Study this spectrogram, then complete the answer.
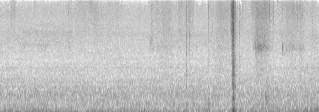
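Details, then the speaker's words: Used Toyota Camry LE on a test drive, in-cabin under acceleration: steady low rumble pulling evenly with no knocks, misses or whines; throttle response quick, transmission shifting fine; normal. "Throttle's good. Throttle's really good. It's kind of quick. Sounds good."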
